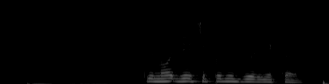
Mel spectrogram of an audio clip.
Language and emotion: Russian, neutral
